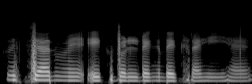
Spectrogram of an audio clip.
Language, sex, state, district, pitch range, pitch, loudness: Hindi, female, Maharashtra, Chandrapur, 170-195 Hz, 175 Hz, -26 LUFS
